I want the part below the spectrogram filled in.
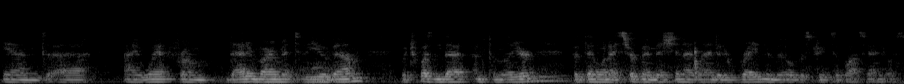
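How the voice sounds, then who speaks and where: A man from Minnesota giving an oral history interview, talking in a thoughtful, measured way with many fillers. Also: on the low side, level tone, background noise. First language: English. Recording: echoey room, far mic, phone-like band.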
